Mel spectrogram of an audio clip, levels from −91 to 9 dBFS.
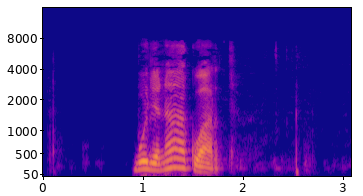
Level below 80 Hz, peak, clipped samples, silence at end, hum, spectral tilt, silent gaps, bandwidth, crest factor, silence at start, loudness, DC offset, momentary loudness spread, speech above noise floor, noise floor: -62 dBFS; -8 dBFS; under 0.1%; 1.35 s; none; -7 dB/octave; none; 7.8 kHz; 20 dB; 0.9 s; -23 LUFS; under 0.1%; 8 LU; 55 dB; -77 dBFS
